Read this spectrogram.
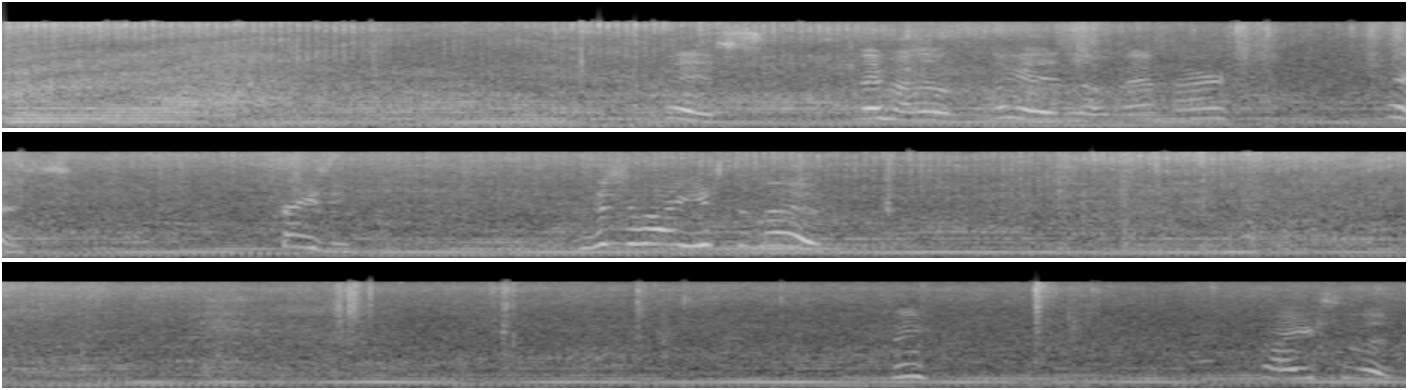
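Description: Footsteps crunch over dry leaves and pavement.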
